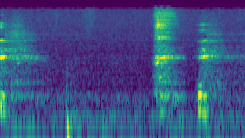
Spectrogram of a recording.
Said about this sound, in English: Minor sneeze.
